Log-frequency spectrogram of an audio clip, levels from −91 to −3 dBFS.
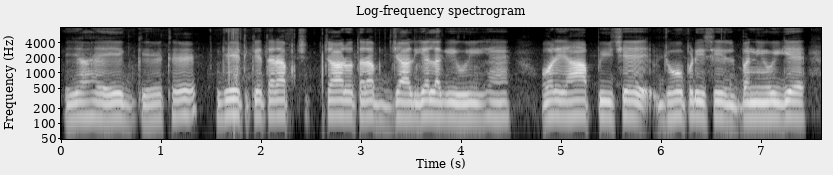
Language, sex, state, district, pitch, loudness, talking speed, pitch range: Hindi, male, Uttar Pradesh, Jalaun, 135 Hz, -19 LUFS, 175 wpm, 130-140 Hz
